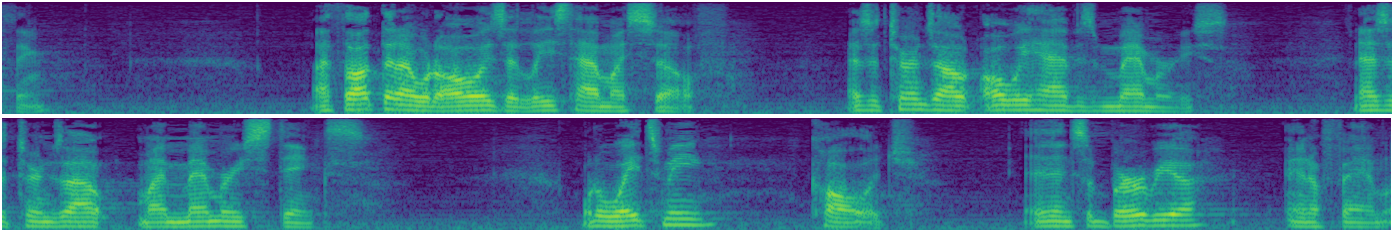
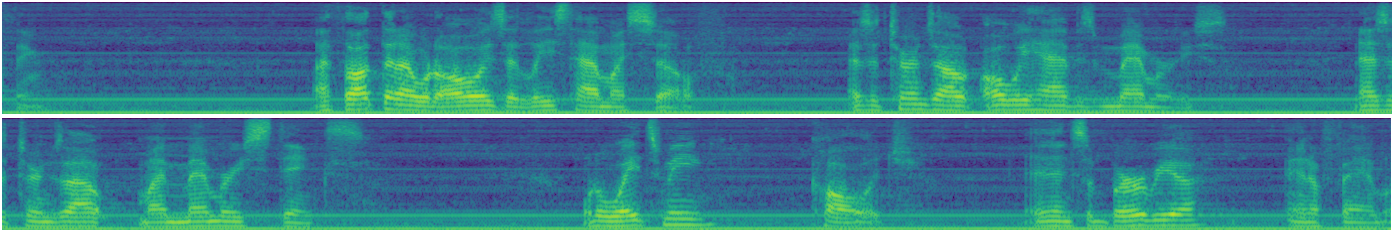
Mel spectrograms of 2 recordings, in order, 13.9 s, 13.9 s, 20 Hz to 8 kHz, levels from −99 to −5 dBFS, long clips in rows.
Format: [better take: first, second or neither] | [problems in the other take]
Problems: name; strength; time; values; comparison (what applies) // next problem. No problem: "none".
first | background sound (Engine); 6 dB below the speech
